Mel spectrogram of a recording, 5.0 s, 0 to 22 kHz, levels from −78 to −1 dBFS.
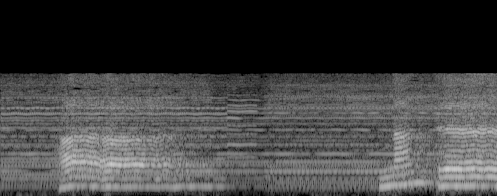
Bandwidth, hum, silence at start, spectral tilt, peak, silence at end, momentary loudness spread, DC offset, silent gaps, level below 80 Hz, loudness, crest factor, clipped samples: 5.8 kHz; none; 0 s; -6 dB/octave; -6 dBFS; 0 s; 11 LU; under 0.1%; none; -64 dBFS; -24 LUFS; 18 dB; under 0.1%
